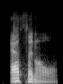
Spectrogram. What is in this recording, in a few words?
"ethanal", American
